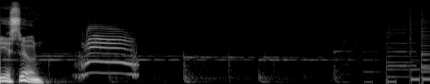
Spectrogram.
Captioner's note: meow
